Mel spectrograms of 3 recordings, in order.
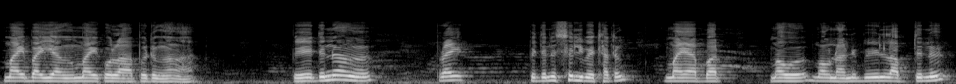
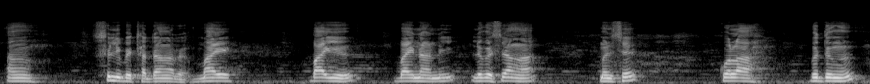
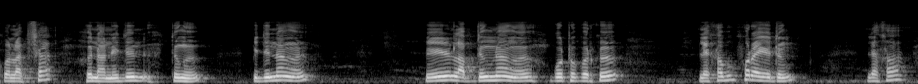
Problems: none marked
